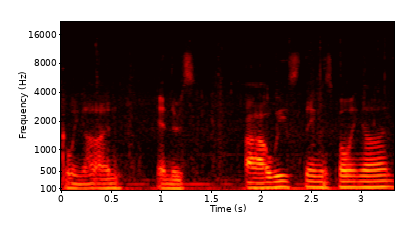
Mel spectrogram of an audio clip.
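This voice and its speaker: A man speaks quietly in a fairly low, somewhat breathy voice. His tone is dark and mellow. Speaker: gaming commentator. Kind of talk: gameplay commentary.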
